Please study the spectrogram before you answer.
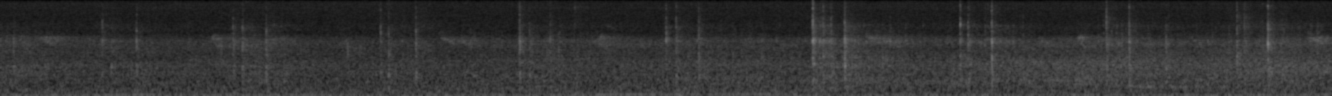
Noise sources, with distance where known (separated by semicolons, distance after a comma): background noise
